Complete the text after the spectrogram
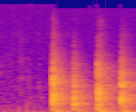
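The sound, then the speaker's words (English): Four quick knocks on a wooden surface, fairly loud, in a steady rhythm after a brief quiet moment, with no voices. “Knock on wood.”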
